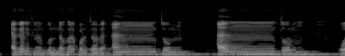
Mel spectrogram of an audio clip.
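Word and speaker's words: أنا: কি আছে জবর না এখানে কিন্তু আলিফ মাদার মত টানজি পড়া যাবে না এখানে আলিফ বাদ যাবে এটা হচ্ছে রসমুল খাত আমরা কায়দা পড়ে এসেছি লেখা আছে কিন্তু উচ্চারণ হবে না আনা আনা এখানে আলিফ মাদ্দা এক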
